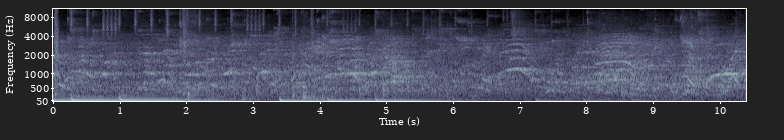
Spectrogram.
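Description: A basketball being dribbled on a hardwood gym floor, with short sneaker squeaks and crowd voices. The heavy bass of a rap track underlays the first half and fades out about halfway through.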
